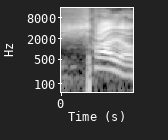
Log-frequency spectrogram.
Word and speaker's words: Shia: It's not Shish Moore, it's Shia Moore. So I was pronouncing it incorrectly.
